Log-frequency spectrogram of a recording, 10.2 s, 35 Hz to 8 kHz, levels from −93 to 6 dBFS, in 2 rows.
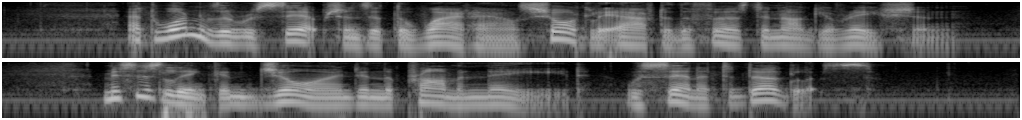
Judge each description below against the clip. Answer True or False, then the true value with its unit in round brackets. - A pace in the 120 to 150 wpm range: True (135 wpm)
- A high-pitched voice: False (135 Hz)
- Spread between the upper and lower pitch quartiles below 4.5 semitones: False (5.3 semitones)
